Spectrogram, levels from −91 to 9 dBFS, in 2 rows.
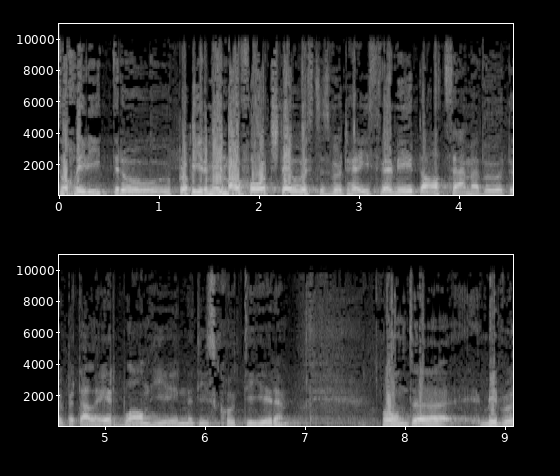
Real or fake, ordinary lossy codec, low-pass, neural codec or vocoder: real; none; 9.9 kHz; none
